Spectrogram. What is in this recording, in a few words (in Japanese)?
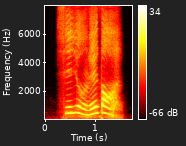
"シーユーレーター", kawaii voice; 挨拶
